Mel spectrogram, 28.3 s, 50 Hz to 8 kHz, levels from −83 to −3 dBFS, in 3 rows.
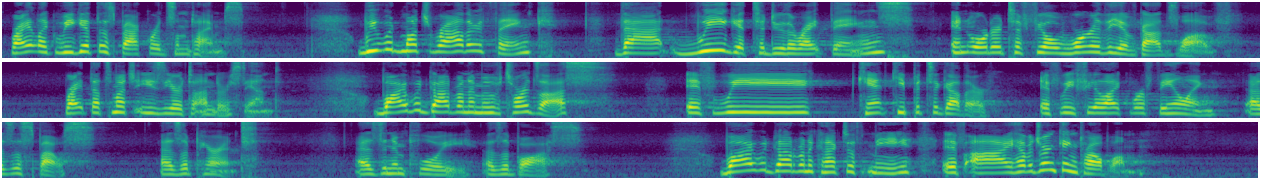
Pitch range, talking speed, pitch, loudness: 230-285 Hz, 170 wpm, 260 Hz, -16 LUFS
